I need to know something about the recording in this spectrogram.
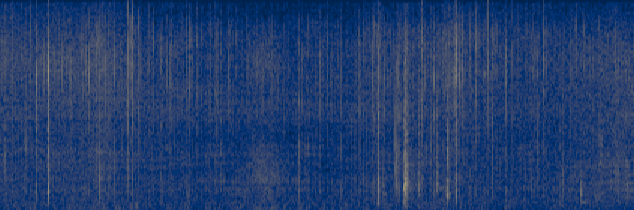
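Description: Wood campfire crackling with scattered sharp pops, several of them close together about two and a half seconds in, over a faint steady sizzle of onions frying in a pan on the embers.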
